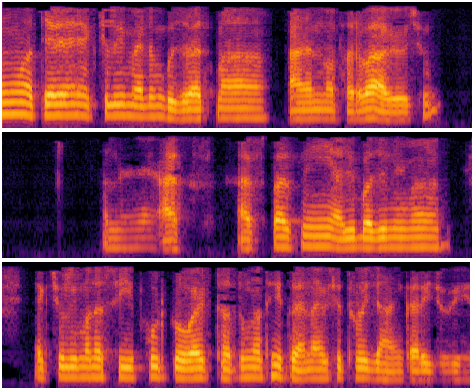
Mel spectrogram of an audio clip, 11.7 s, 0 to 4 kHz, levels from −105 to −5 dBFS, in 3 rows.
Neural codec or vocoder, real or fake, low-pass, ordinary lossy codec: codec, 16 kHz, 8 kbps, FreqCodec, smaller model; fake; 3.6 kHz; MP3, 24 kbps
